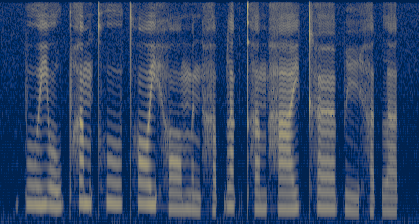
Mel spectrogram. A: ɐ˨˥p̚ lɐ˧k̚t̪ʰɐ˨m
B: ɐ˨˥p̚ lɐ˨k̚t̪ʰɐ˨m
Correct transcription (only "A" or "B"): A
